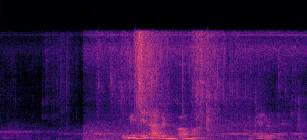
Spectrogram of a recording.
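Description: An older woman speaks calmly nearby.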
